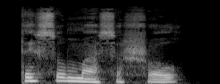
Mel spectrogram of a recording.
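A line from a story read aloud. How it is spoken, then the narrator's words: Whispering. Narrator (Russian): прошептала Арина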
